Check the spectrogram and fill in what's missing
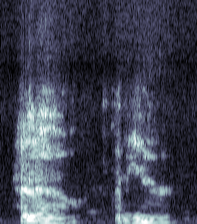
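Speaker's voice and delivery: small, weak, mousy little voice. Picturing how she comes in and says hello: Molly's mousy little voice. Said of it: "in her mousy little voice".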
